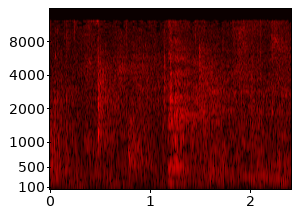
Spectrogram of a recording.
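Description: Faint background hubbub of a parliamentary debating chamber: a low murmur of members' voices with a few scattered light clicks and taps from the desks.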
